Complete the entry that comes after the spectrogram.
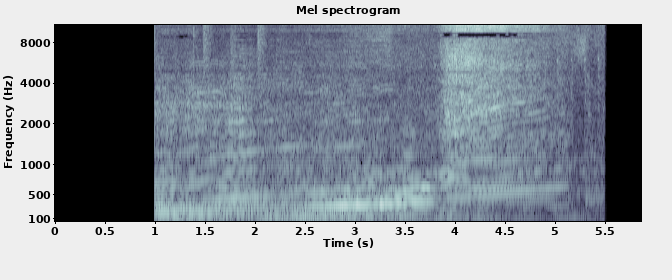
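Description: Lamborghini Centenario's V12 accelerating hard, starting about a second in with its pitch climbing steadily. The pitch drops briefly at an upshift near the middle, then climbs again before the sound cuts off suddenly.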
